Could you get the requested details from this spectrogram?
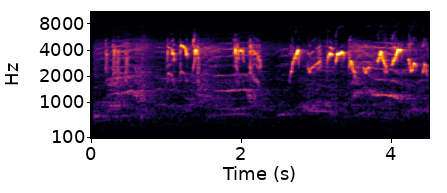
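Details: Javan white-eye song used to lure wild birds: rapid high chirps and short twittering phrases, starting sparse then running into a quicker warbling string of rising and falling notes.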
